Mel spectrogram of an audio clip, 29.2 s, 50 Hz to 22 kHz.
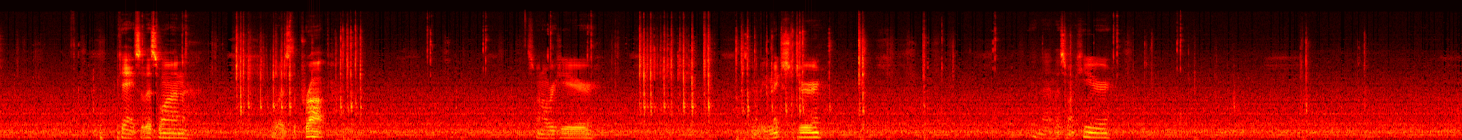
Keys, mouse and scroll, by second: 1.0-2.8 middle drag, 2.8 click, 4.9-5.7 typing, 9.7-11.6 right drag, 11.0-12.8 drag, 12.9 BackSpace, 13.1 BackSpace, 13.3 BackSpace, 13.8 BackSpace, 18.6-20.5 middle drag, 19.9-21.9 right drag, 21.3 g, 22.9 s, 26.0 Tab, 27.2 s.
